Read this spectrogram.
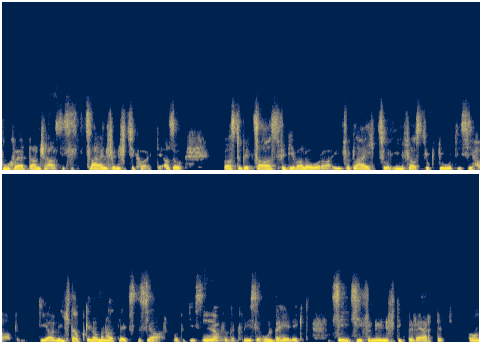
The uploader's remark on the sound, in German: im wöchentlichen Zoom-Call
